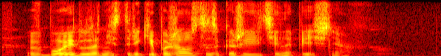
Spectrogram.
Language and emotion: Russian, neutral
